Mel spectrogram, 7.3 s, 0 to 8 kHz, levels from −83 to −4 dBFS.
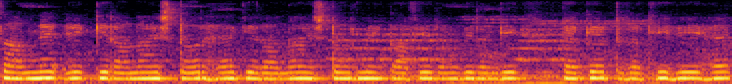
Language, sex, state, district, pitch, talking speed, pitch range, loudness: Hindi, female, Bihar, Vaishali, 215 Hz, 140 wpm, 210-220 Hz, -13 LUFS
